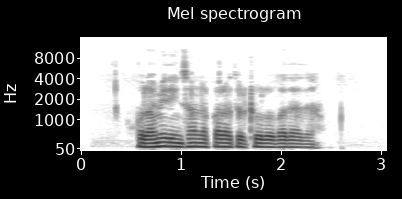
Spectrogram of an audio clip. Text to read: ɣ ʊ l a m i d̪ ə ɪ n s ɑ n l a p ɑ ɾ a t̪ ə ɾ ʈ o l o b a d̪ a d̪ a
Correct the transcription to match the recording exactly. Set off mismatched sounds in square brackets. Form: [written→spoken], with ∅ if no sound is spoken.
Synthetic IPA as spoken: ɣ ʊ l [a→ɑ] m i d̪ ə ɪ n s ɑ n l a p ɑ ɾ a t̪ ə ɾ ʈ o l o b a d̪ a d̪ a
